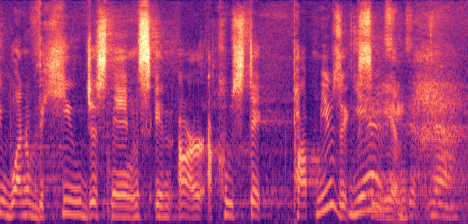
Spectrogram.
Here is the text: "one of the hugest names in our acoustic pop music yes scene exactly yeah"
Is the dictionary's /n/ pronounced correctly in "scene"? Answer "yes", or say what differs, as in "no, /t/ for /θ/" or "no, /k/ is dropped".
no, /n/ is dropped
